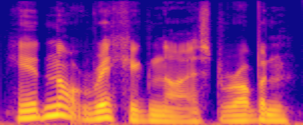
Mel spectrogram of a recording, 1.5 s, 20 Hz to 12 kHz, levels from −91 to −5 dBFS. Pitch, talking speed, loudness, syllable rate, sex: 125 Hz, 200 wpm, -18 LUFS, 6.4 syllables/s, male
